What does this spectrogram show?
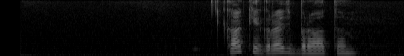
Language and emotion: Russian, neutral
